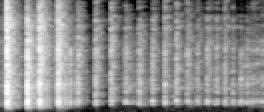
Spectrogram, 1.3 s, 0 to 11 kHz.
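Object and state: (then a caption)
Zinc penny with a dull ping. A zinc cent coin is tossed onto a cherry wood table as a ping test, giving a quick run of bright, clicky taps that bounce faster and quieter as the coin settles. Its ping is duller than a copper penny's, with a short tinny ring around 1.1 kHz and no low end.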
